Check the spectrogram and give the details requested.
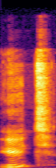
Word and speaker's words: août: And then août, some people pronounce it oot, some people pronounce it u. It's your choice, your preference. I usually say oot.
